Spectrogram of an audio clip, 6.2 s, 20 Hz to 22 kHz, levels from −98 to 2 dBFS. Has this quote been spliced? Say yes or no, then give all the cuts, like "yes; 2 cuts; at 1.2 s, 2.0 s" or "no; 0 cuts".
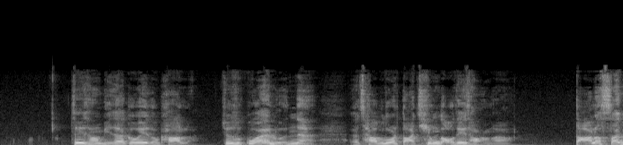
no; 0 cuts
